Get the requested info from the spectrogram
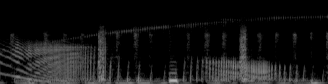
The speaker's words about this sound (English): Analog farts are always good. Yeah, all I was going to say that. That the more gas, like, the more gas, the more authentic it is. That sounds like lactose synth.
